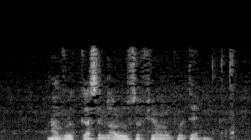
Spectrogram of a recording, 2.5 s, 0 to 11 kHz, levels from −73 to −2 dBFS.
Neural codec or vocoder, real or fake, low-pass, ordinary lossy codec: none; real; 7.2 kHz; MP3, 32 kbps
